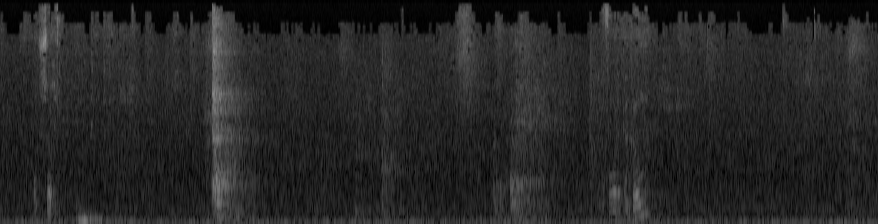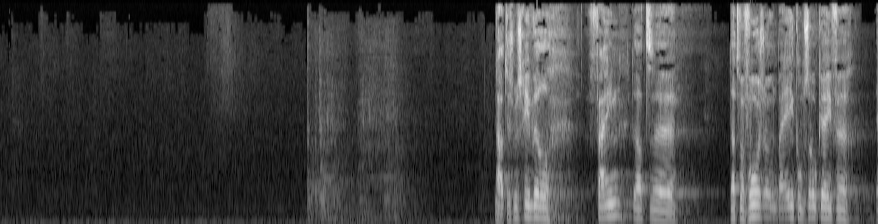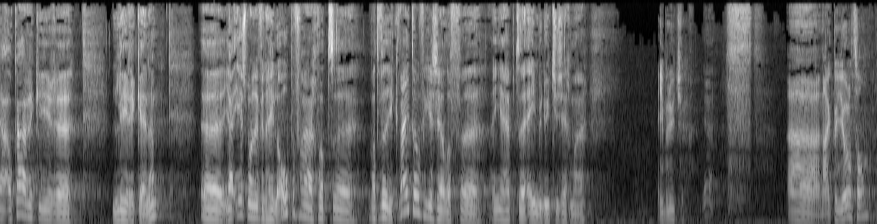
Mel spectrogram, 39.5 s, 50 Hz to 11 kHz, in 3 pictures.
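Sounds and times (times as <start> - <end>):
speech: 0.6 - 1.4, 9.5 - 9.8, 20.6 - 23.4, 24.1 - 35.4, 36.2 - 37.5, 38.2 - 39.5
chairs being moved and set down before a meeting: 7.4 - 8.4, 17.8 - 19.7.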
